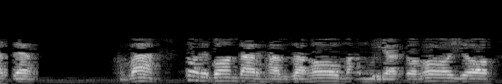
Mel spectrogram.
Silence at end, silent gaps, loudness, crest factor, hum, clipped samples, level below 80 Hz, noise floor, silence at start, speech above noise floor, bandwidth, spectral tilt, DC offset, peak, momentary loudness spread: 0.1 s; none; -19 LUFS; 16 dB; none; under 0.1%; -70 dBFS; -56 dBFS; 0 s; 38 dB; 3.5 kHz; -9 dB/octave; under 0.1%; -2 dBFS; 6 LU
